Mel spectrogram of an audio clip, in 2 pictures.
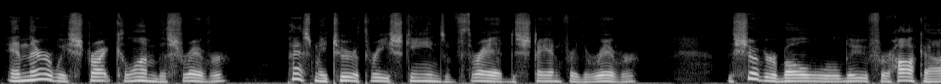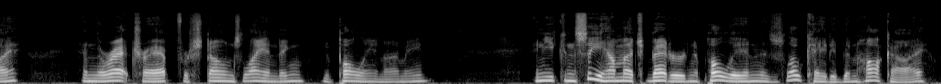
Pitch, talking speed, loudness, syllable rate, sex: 150 Hz, 145 wpm, -19 LUFS, 4.3 syllables/s, male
